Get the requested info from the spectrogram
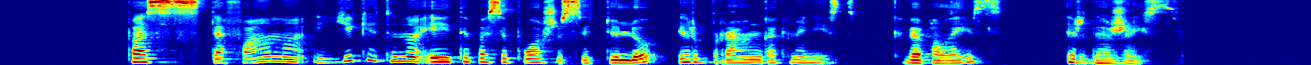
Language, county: Lithuanian, Marijampolė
